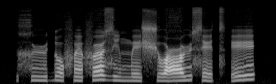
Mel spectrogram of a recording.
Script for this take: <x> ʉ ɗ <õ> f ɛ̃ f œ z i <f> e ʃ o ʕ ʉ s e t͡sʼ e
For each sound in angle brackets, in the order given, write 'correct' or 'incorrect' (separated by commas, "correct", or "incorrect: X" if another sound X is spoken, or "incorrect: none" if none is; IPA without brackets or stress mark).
correct, incorrect: o, incorrect: m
